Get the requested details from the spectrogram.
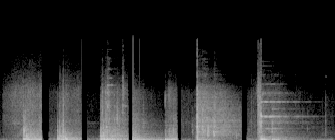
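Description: A coiled hose and a plastic case scrape and knock on a concrete floor.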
